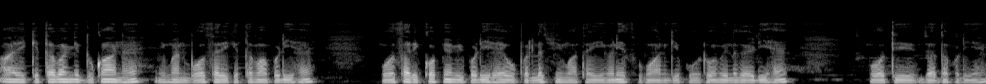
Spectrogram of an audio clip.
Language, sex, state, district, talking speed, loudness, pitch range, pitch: Marwari, male, Rajasthan, Nagaur, 200 wpm, -20 LUFS, 100-110 Hz, 105 Hz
